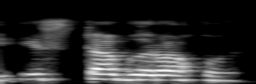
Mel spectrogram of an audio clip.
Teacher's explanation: तब पे जो है जुम्बिश कम होगी और काफ पे थोड़ी सी ज्यादा हो जाएगी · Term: कलकला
